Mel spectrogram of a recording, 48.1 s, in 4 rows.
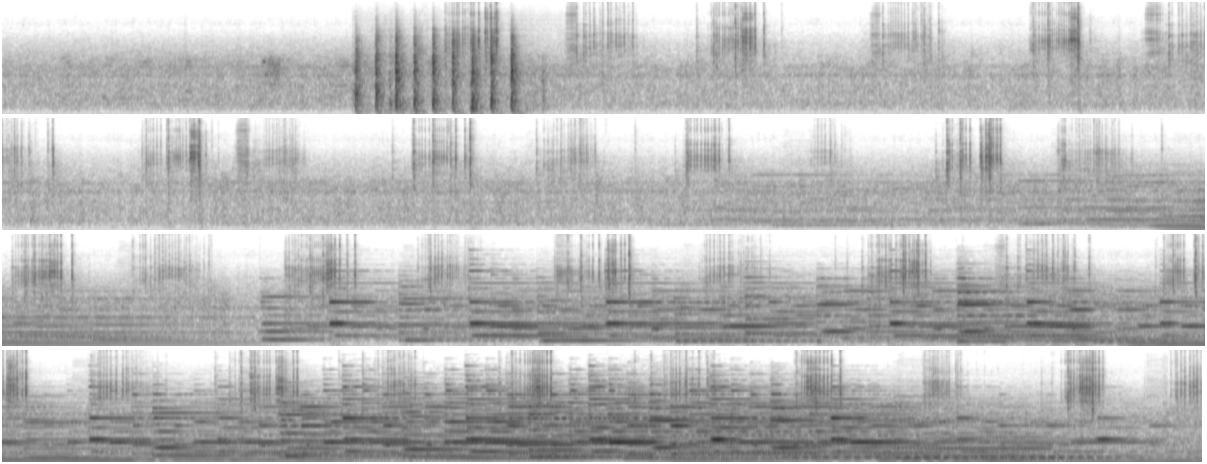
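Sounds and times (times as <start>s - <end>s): steady hiss: 0.0s - 48.0s
faint clicks: 8.6s - 9.6s, 10.2s - 20.7s, 21.3s - 48.0s
soft music: 18.5s - 48.0s.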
